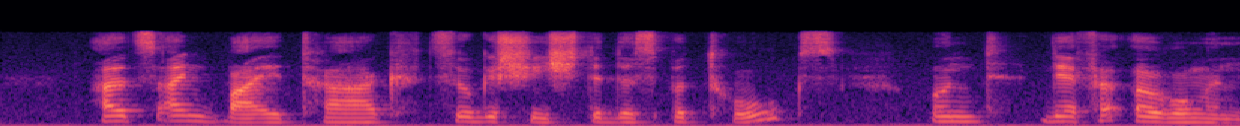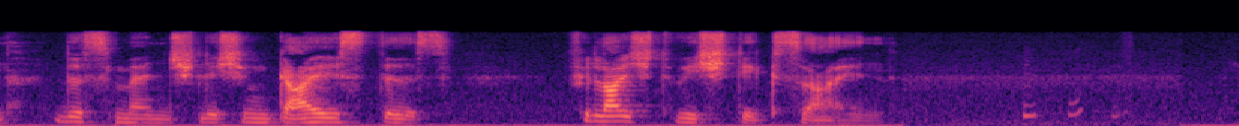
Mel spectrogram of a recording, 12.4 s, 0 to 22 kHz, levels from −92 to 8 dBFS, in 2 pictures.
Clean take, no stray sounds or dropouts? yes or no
no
